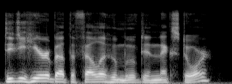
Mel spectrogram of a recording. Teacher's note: that characteristic upward inflection at the end of sentences, even when it's not a question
